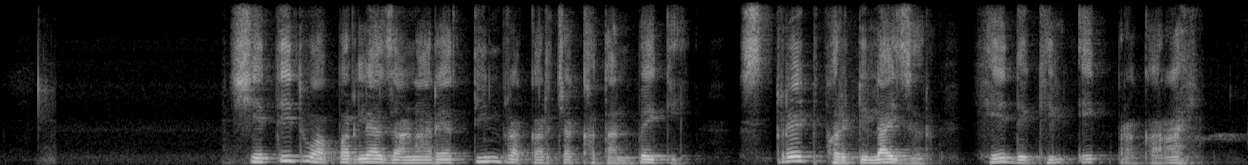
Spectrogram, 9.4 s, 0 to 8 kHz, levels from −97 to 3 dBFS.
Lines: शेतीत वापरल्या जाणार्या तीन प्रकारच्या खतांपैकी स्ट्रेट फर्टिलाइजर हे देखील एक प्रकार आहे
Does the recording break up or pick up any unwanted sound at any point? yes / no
no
